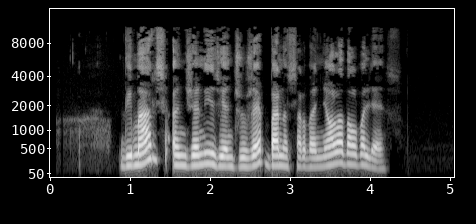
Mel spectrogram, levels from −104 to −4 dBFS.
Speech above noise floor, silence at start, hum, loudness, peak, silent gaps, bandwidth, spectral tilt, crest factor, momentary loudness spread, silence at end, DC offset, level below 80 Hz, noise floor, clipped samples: 67 dB; 0.9 s; none; -21 LUFS; -2 dBFS; none; 11.5 kHz; -5.5 dB/octave; 20 dB; 9 LU; 0.9 s; under 0.1%; -76 dBFS; -87 dBFS; under 0.1%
